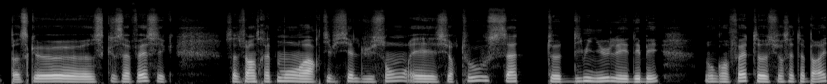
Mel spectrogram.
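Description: A man's voice: medium pitch, gravelly, darkish tone, no echo, clean studio sound. A young adult man co-hosting a casual tech chat, rambling with many restarts and fillers. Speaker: podcast co-host.

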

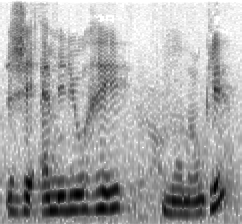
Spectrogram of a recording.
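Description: Animated French woman, laughing between phrases. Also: mid-range voice, slow, slight background noise. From Marseille, France. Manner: animated, laughs often, hesitant fillers. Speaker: guest, tour company owner. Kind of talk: casual interview chat.

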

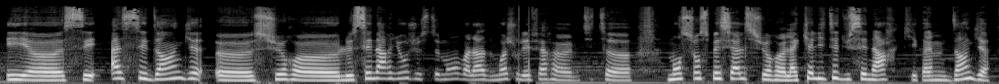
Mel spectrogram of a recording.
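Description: A woman chatting casually on a show, lively and quick to laugh. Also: a little high, soft background music. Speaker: guest on a show. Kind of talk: casual radio show chat.

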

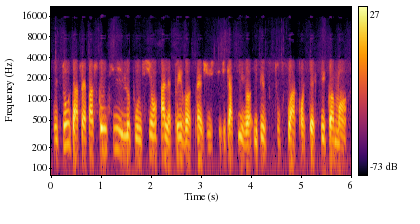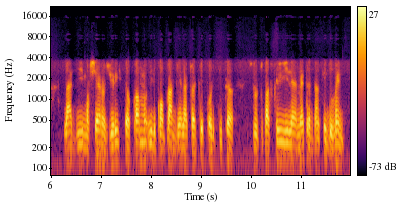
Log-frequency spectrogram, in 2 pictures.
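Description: A man from Benin, calling in to a radio show over the phone and speaking in halting bursts with many restarts. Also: mid-range voice, animated, creaky, slightly rough, dry recording. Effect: phone call into a radio show. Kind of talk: listener calling in to give his opinion. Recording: tinny dry phone line.

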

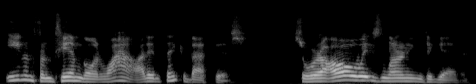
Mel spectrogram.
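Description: Guesting on a podcast, a US real estate investor in his sixties spins meandering anecdotes in a relaxed interview, voicing the words of the people in them. He sounds fairly high, animated, and slightly mellow at a normal speed, with the high frequencies cut off.

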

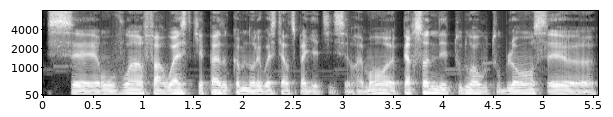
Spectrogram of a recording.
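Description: French male actor, 30s, low-ish voice, hesitant and filler-heavy, casual interview guest. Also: little pitch movement, moderate pace. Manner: hesitant, many fillers and restarts, laughs often.

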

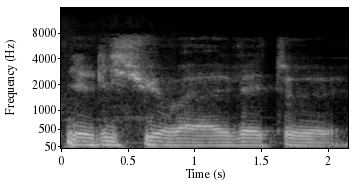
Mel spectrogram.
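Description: A man's voice: sits low, level tone, slow pace, slight background noise. A man hosting a live talk show, speaking earnestly and hesitantly as he thinks aloud, with faint music behind. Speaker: host. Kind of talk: casual live discussion.

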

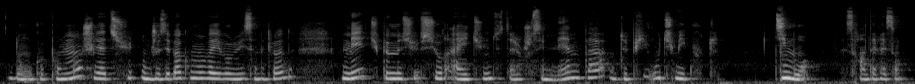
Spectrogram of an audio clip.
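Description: Chatting solo on her podcast, the host speaks in a high, warm voice. Her talk is casual and hesitant, wandering along with many fillers and restarts.

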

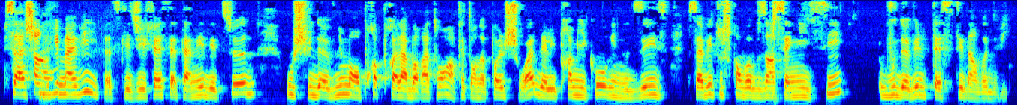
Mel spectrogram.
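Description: A woman from Quebec with a Québécois accent, telling her story as an interview guest, animated and laughing often. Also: lowish voice, fast, breathy edge, no echo, studio quality. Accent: Québécois French. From Quebec, Canada.

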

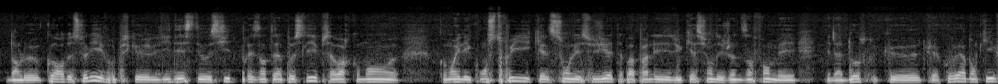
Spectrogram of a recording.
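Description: A man's voice: mid-range voice, warm tone, slightly rough. A man in the audience asking a question from the floor, apologetic and stammering slightly.

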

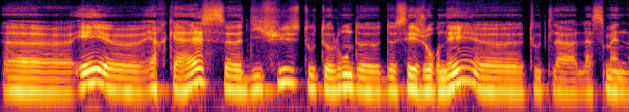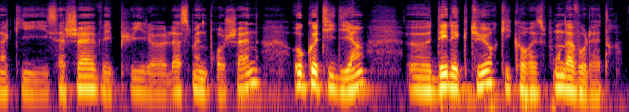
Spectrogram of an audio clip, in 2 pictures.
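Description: A man's voice: fairly low pitch, a little slow, fairly bright tone, no echo. A man hosting a radio interview, talking with many hesitations and filler sounds. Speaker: radio host. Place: radio studio.

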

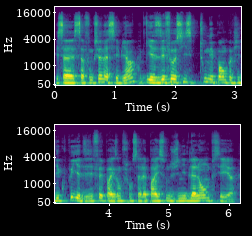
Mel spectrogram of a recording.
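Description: A man chatting casually as a podcast co-host, relaxed and slangy, with many hesitations. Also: mid-range voice, rapid-fire. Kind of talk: casual chat.

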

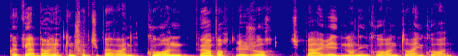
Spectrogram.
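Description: Low-voiced rambling male storyteller. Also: fairly even intonation, racing, a little mellow. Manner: mock-grandiose, rambling storyteller. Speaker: podcast co-host. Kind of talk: casual banter.

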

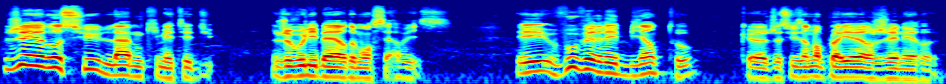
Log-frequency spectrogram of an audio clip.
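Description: A man voicing a cunning devil who speaks slowly and smoothly. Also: medium pitch, big pitch swings, dry recording, natural voice. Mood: satisfied. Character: smooth, cunning male devil, honest employer.

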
